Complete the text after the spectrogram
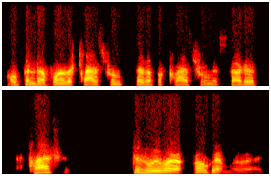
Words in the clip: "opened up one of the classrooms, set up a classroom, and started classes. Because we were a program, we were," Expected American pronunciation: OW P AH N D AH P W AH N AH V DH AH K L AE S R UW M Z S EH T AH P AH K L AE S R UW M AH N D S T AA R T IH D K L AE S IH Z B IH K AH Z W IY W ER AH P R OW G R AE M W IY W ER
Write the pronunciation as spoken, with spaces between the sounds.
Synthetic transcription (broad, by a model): OW P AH N D AH P W AH N AH V DH AH K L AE S R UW M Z S EH T AH P AH K L AE S R UW M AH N S T AA R T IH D K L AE S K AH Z W IY W ER AH P R OW G R AE M W IY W ER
